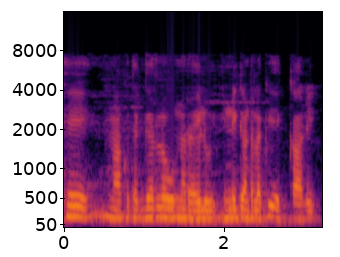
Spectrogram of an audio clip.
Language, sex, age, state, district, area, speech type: Telugu, male, 18-30, Telangana, Medchal, urban, read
